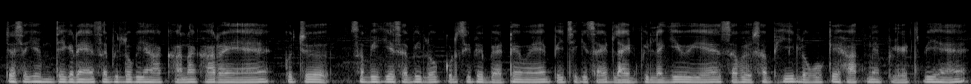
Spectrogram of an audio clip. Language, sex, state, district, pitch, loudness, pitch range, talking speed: Hindi, male, Uttar Pradesh, Muzaffarnagar, 115 Hz, -29 LUFS, 105-115 Hz, 255 wpm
